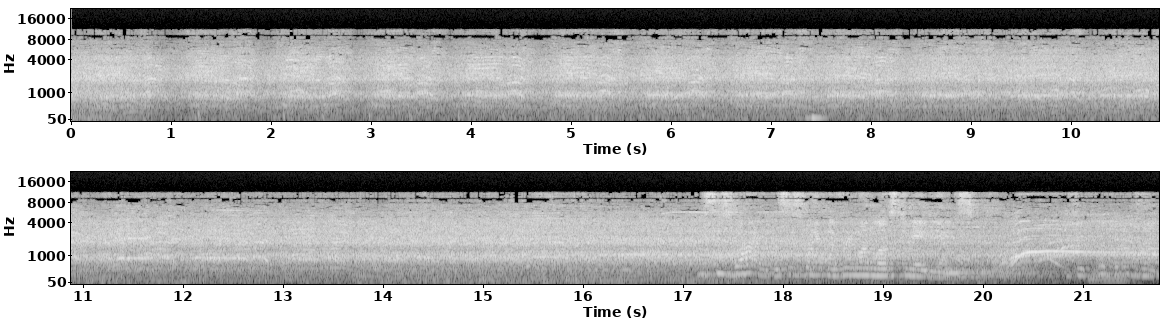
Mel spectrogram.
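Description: A huge crowd of fans at a concert in Toronto cheers and screams loudly without pause, a dense, steady roar of whoops and shouts, with a voice briefly rising over the din near the end.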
